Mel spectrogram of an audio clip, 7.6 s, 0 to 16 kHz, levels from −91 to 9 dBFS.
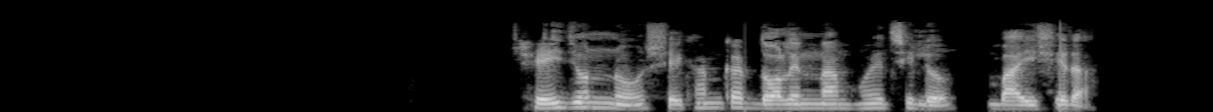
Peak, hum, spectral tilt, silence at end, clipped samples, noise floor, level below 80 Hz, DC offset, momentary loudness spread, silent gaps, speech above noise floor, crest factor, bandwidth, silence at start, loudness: -2 dBFS; none; -6 dB/octave; 0.8 s; under 0.1%; under -90 dBFS; -60 dBFS; under 0.1%; 7 LU; 5.98-6.17 s; over 73 dB; 20 dB; 7.6 kHz; 3.25 s; -18 LUFS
